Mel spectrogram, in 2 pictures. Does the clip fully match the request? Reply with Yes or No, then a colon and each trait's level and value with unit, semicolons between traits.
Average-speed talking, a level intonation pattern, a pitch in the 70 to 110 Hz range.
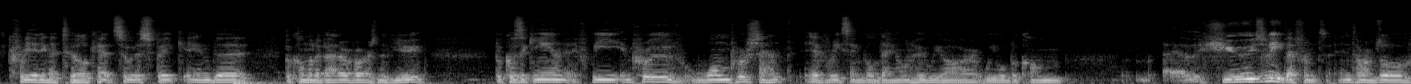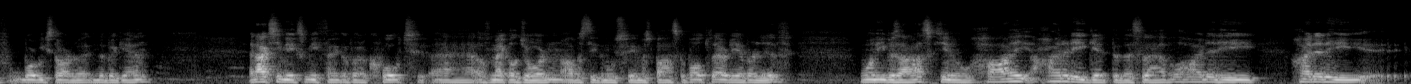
Yes: average, 175 wpm; narrow, 1.6 semitones; low, 105 Hz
